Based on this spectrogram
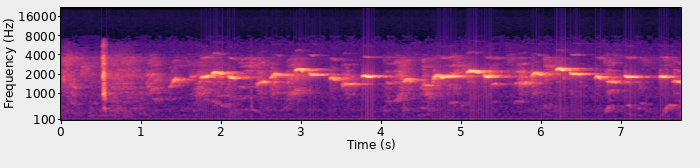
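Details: A cockatiel sings tunes including the Addams Family theme and "If You're Happy and You Know It" to a new budgie companion: a run of clear, warbling whistles sliding up and down in short connected phrases.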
